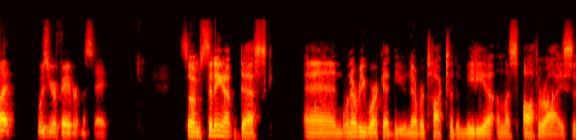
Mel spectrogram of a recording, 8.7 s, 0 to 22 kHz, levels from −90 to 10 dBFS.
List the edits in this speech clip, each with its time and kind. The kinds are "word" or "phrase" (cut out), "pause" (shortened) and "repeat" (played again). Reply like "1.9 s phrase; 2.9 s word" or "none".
3.5 s word; 5.1 s word; 5.9 s word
